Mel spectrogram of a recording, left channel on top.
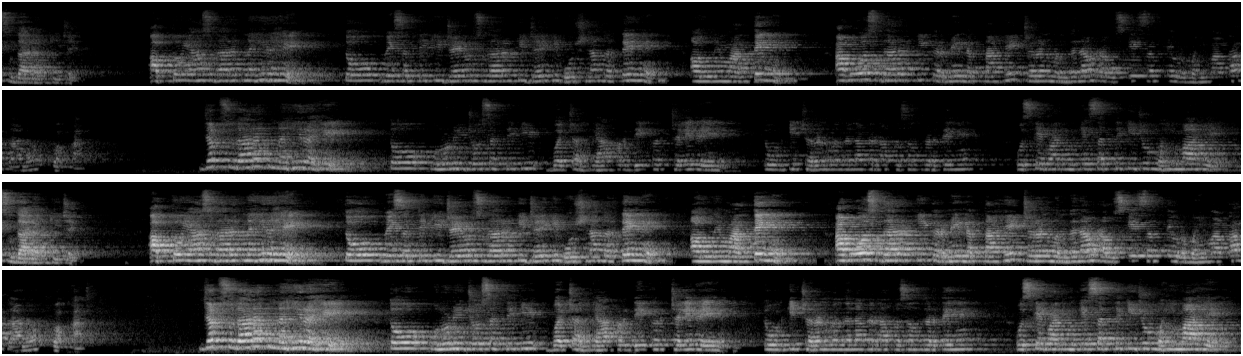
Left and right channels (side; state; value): left; quieter; 11.4 dB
